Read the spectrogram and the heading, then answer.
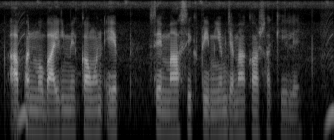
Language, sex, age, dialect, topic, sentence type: Bhojpuri, male, 18-24, Southern / Standard, banking, question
